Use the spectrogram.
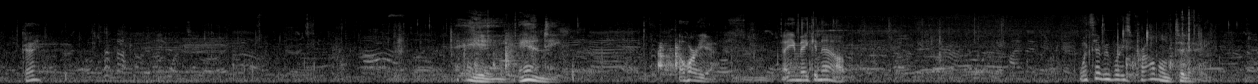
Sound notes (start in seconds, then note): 1.1 crowd chatting; 7.8 keg fizzing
